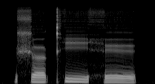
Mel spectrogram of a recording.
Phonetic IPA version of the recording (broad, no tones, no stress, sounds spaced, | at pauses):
ʃ œ kʰ i h ɪ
